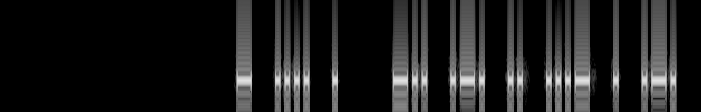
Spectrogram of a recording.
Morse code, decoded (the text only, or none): THE DRIVER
